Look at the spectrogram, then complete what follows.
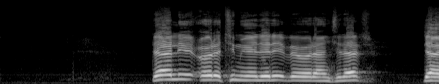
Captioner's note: non-english speech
